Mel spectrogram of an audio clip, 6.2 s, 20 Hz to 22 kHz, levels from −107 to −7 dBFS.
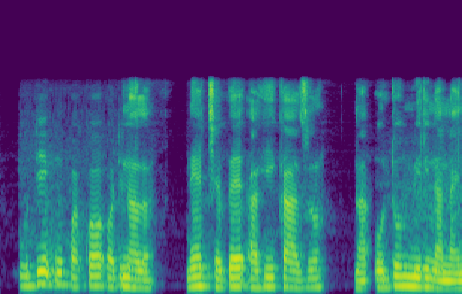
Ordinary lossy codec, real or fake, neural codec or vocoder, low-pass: none; real; none; 7.2 kHz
